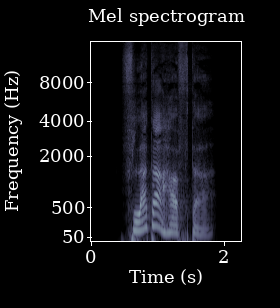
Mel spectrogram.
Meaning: 1. comparative degree of flatterhaft 2. inflection of flatterhaft: strong/mixed nominative masculine singular 3. inflection of flatterhaft: strong genitive/dative feminine singular
- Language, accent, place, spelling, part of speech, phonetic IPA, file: German, Germany, Berlin, flatterhafter, adjective, [ˈflatɐhaftɐ], De-flatterhafter.ogg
